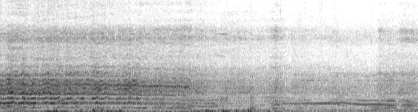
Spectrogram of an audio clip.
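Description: Steady high-pitched whine of a radio-controlled speedboat's electric motor running on the water, dying away over the first couple of seconds as the boat moves off.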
